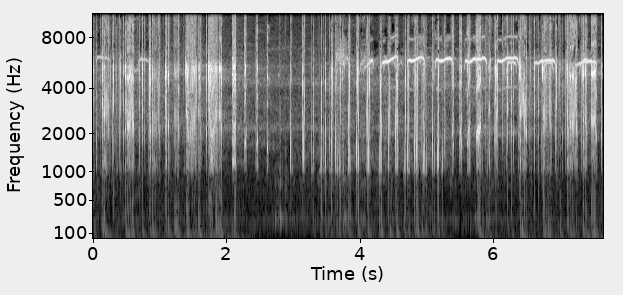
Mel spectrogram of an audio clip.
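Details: Swiftlet lure call known as the Triple 999 calling sound: dense rapid clicking runs throughout, overlaid with short high whistled chirps repeated many times, in a filtered recording with no low sounds.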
